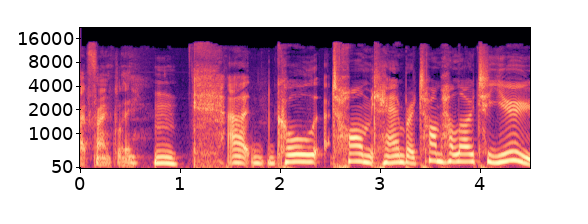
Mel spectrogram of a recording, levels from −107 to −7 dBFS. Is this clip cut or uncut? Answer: cut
